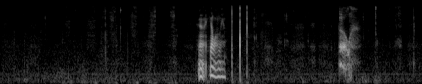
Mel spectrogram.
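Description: A Scottish Highland bull blowing out hard through its nose twice, a short snort about halfway through and another a second and a half later, with a couple of faint clicks between them.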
